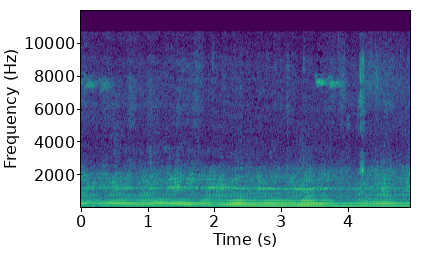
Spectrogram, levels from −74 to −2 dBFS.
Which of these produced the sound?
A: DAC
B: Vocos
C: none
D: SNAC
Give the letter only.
C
